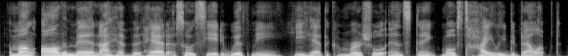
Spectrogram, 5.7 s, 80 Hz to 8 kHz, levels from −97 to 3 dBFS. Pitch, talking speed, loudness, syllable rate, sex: 150 Hz, 190 wpm, -19 LUFS, 5.4 syllables/s, female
